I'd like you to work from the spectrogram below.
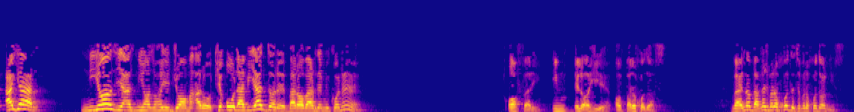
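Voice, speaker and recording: A man's voice: high voice, sing-song, long pauses, slightly rough. A man giving a religious lecture, firing rhetorical questions at his listeners and correcting their notes. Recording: dull lo-fi lecture recording.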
